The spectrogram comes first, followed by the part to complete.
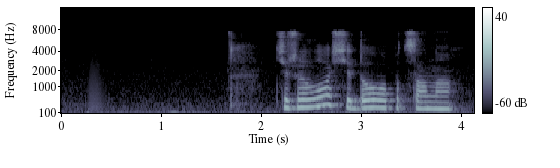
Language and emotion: Russian, neutral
